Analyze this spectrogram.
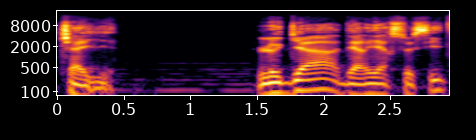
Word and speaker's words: Chaï: Je le prononçais comme maison de Z dans ma première vidéo. Après quelques recherches supplémentaires, j'ai réalisé que cela semblait incorrect. Ça se prononce Cha.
